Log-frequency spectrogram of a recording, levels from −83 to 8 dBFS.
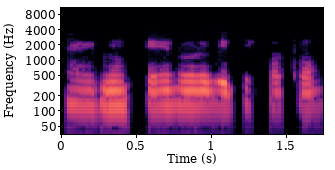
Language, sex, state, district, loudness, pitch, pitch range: Bhojpuri, male, Bihar, Saran, -26 LUFS, 125 Hz, 120-130 Hz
